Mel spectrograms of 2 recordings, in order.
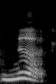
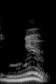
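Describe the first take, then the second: First: The vowel is short and clipped. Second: The vowel is long and drawn out. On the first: The speaker calls it wrong. "it's not nook" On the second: The speaker calls it right. "it's nuke"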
